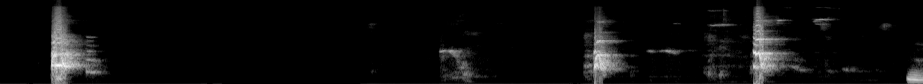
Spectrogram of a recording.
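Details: A pet Aspin, the Philippine native dog, barks during a bathing challenge: three sharp, explosive barks spread over several seconds with long pauses between them, plus a few faint softer yelps and some brief background noise.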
